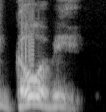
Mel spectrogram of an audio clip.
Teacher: when we say go away, between the two, there appears to be a wa sound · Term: semi-vowel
